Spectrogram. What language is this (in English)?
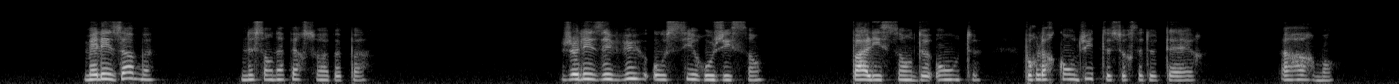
French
